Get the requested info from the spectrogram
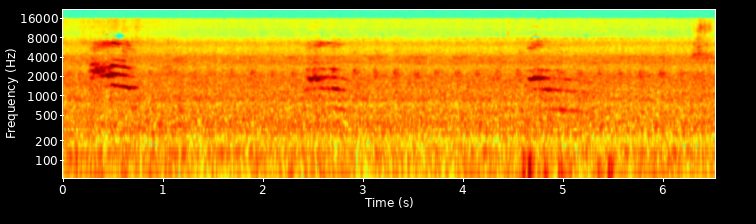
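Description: Domestic cat meowing three times: short, high mews about two seconds apart.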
